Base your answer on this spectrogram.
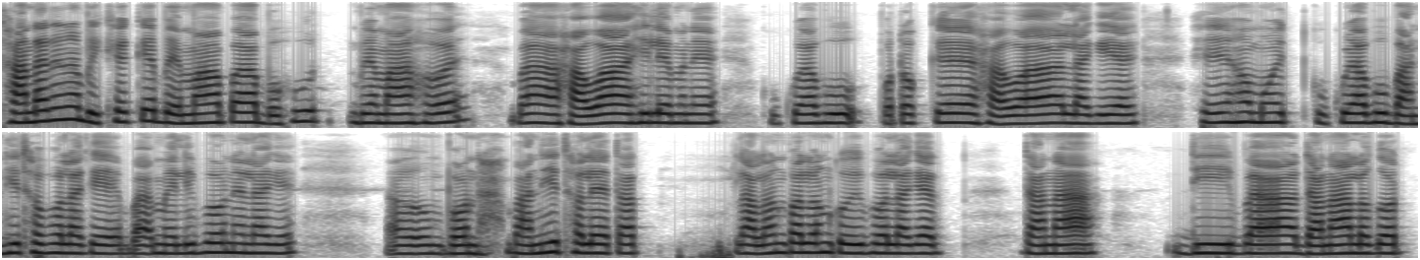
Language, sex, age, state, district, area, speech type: Assamese, female, 30-45, Assam, Sivasagar, rural, spontaneous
